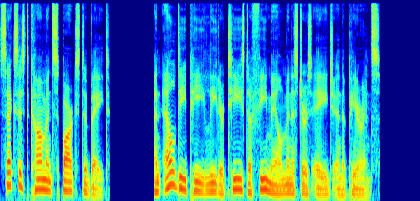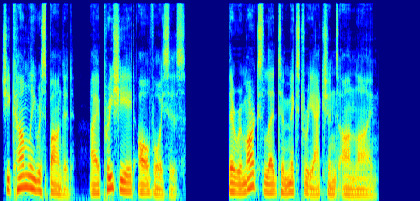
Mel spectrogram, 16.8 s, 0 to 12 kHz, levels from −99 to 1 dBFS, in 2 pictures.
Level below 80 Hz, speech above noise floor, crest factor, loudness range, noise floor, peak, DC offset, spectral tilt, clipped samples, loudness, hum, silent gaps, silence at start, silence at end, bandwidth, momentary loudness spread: -42 dBFS; over 68 dB; 18 dB; 3 LU; under -90 dBFS; -6 dBFS; under 0.1%; -5.5 dB/octave; under 0.1%; -23 LUFS; none; 2.19-3.07 s, 7.60-8.44 s, 12.10-12.96 s; 0 s; 0.9 s; 12 kHz; 11 LU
